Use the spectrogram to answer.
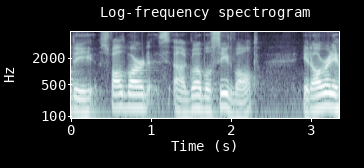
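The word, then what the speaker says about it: Svalbard: of the most vital crops from Extinction uh falb spard that's how you pronounce that officially called The spal Bard Global seed Vault it already holds close to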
